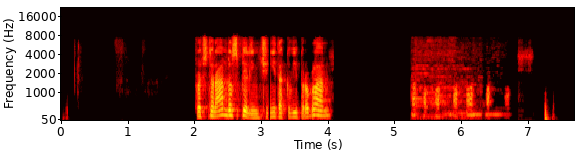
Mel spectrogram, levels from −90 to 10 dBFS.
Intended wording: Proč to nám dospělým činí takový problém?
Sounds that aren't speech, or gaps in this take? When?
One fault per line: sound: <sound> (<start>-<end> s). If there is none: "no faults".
sound: dropout (3.1-3.1 s)
sound: laugh (5.2-6.8 s)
